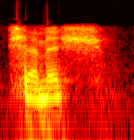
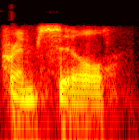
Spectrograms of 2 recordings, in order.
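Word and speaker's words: Przemyśl: There's a train station very close to the border in a town called Chemish. It's spelled Premsyl, in American, but it has nothing to do with the way it's pronounced, you know. So, but you'll see that Premsyl, people will call it.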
